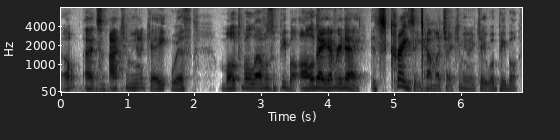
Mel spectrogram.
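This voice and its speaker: This man talks at a fairly quick pace in a fairly high pitch. His voice is somewhat breathy. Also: ordinary pitch variation. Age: 50s. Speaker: real estate broker and auctioneer. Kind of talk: casual chat.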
